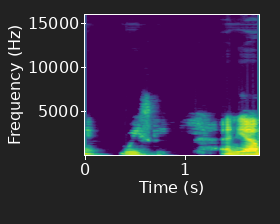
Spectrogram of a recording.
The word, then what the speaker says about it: güisqui: Güisqui. And yeah, most people wouldn't pronounce the G there, but that is for the other video.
